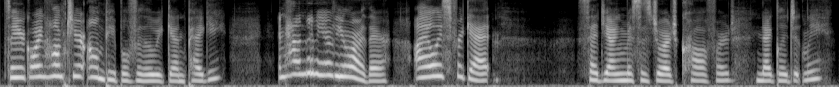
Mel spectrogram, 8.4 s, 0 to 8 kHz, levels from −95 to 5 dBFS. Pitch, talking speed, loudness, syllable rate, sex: 290 Hz, 195 wpm, -17 LUFS, 7.0 syllables/s, female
